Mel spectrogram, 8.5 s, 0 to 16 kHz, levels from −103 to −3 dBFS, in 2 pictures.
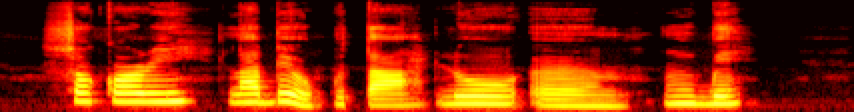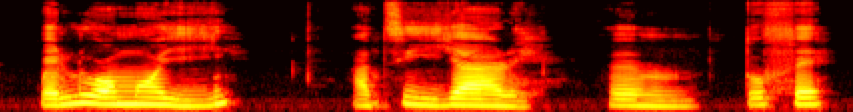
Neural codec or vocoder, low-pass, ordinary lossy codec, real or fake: none; 14.4 kHz; none; real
